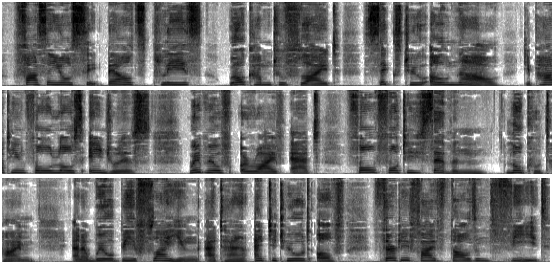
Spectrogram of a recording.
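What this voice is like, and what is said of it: Flight attendant announcement voice. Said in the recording (Chinese): “来模仿一下空乘人员的这种句子”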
